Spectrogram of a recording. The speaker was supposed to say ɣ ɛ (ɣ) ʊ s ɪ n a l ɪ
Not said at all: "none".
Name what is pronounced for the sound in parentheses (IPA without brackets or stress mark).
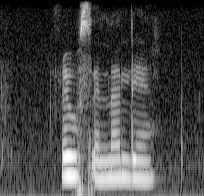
none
